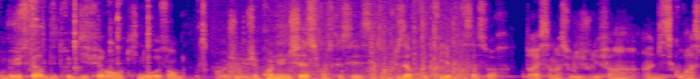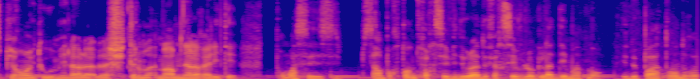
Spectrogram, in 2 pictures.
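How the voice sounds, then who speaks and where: Fast-talking young man. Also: low voice, steady tone. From France. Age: 20s. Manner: slangy, rambling, self-mocking. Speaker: clothing shop owner, vlogger. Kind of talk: casual vlog talk and banter.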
